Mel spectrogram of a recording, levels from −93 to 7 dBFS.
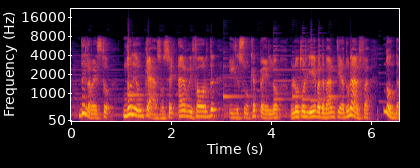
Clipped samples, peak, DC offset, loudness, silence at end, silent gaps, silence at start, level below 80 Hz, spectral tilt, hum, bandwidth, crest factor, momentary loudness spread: under 0.1%; 0 dBFS; under 0.1%; -14 LUFS; 0 s; none; 0.15 s; -50 dBFS; -5.5 dB/octave; none; 8.2 kHz; 14 dB; 10 LU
